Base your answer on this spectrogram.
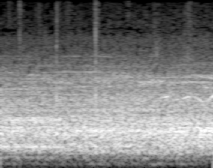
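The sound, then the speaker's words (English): A live audience booing a guest on stage: a dense, even wash of crowd noise that holds at a steady level from start to finish with no breaks. “More boos. It's so awkward.”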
